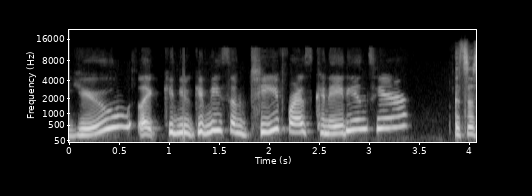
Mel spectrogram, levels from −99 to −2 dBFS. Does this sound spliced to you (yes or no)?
no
